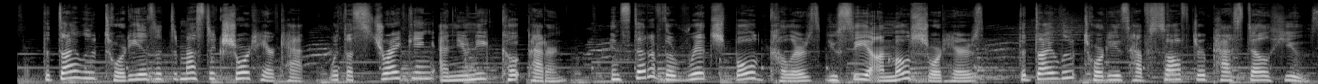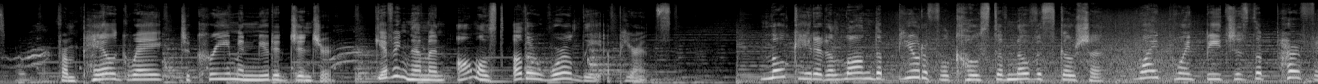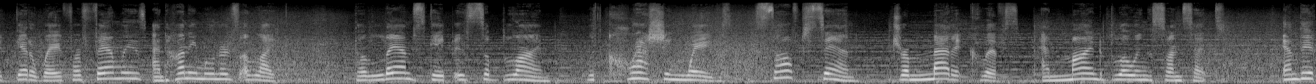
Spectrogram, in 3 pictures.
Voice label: Narration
